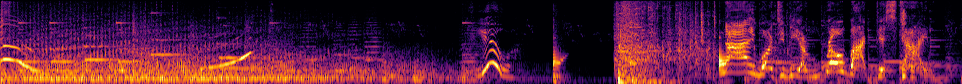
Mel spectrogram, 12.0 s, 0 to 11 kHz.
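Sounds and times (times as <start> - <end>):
cartoon crash smash: 7.7 - 8.6.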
